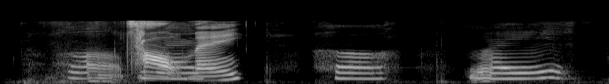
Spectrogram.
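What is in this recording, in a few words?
"cao3mei2", Mandarin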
